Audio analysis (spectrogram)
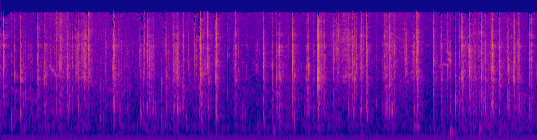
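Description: A black mechanical keyboard with plastic keycaps, sitting on a round desk, is typed on with long painted nails and fingertips. Quick, uneven runs of sharp, bright plastic clicks and clacks follow one another with almost no low end and no ring after each keystroke.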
